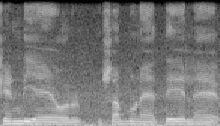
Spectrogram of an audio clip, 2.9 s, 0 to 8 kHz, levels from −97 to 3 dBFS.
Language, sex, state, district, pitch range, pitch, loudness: Rajasthani, male, Rajasthan, Churu, 140-155 Hz, 145 Hz, -15 LUFS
